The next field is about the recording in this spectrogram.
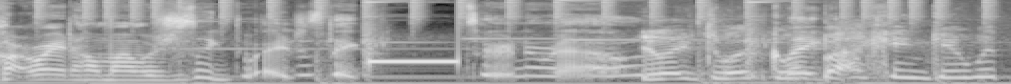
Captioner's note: beep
